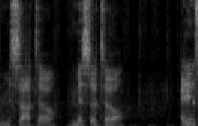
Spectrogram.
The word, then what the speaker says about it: Misato: Ray e that's pretty much right no it's misato it's misato that's how you say it you say Misan I'm sorry you're you're correcting somebody who's speaks Japanese on how to say something in Japanese you said misato miso I didn't say miso I did not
